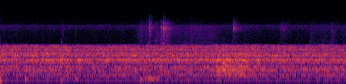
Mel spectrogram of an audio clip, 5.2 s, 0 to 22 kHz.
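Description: Icom IC-9700 receiving a linear satellite's 2-metre downlink in upper sideband: steady receiver hiss with no high end, and a faint garbled snatch of sideband signal about three and a half seconds in.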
